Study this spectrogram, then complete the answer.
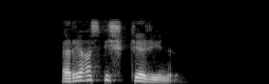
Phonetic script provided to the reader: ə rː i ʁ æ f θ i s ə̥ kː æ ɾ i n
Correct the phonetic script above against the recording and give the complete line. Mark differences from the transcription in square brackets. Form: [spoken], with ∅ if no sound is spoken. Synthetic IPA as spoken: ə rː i ʁ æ [s] θ i [ʃ] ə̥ kː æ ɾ i n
